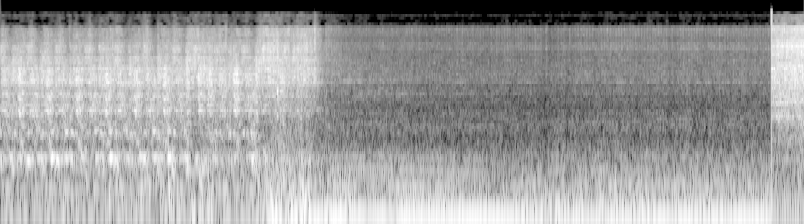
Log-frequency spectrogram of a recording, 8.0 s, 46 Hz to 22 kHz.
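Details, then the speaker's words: 1986 VW Golf 2 with 1.8 GX 90 hp engine, sat almost five years; it starts a little slowly but catches and settles into a steady, even low idle with no knocks, misses or hunting. Previously it idled too high from a misadjusted idle screw. "что я так что мотор работает вы слышали можем сейчас еще раз то тонуть но он стартует немножко так медленно"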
